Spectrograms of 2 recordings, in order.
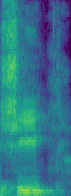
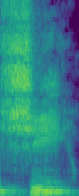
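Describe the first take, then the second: First: The vowel is said short. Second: The vowel is said long. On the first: The speaker calls it wrong. "We don't have to say she" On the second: The speaker calls it right. "we have to say she, okay? Because the pronunciation is long"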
